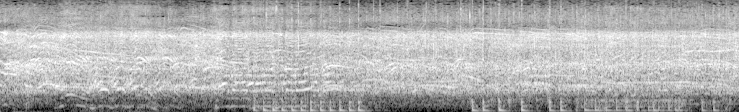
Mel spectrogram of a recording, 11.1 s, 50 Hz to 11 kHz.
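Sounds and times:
crowd cheering: 0.0 - 11.0
drum beaten fast: 3.6 - 5.8, 6.9 - 11.0.

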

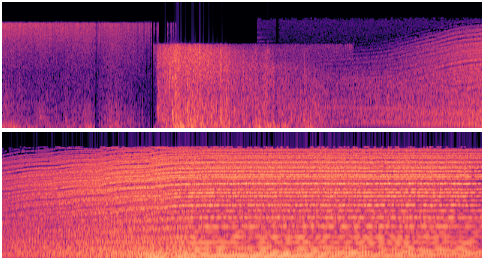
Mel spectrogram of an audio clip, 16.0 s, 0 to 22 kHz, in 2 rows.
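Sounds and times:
thunder crack and rumble: 0.0 - 6.0
sustained music chord: 5.4 - 16.0.

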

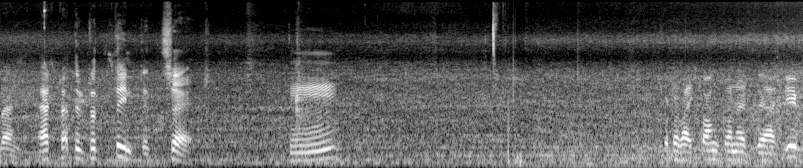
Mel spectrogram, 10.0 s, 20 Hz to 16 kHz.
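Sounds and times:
street traffic rush: 0.0 - 10.0.

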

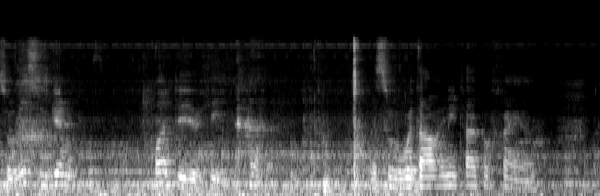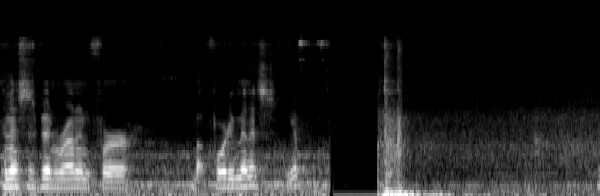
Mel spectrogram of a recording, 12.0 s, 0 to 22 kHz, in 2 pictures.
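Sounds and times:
wood fire rushing: 0.0 - 9.3
sharp knock: 9.8 - 10.2.

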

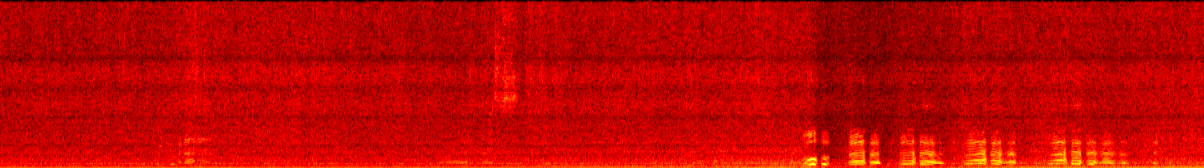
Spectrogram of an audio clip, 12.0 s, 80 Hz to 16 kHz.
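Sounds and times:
motorboat engine running: 0.0 - 12.0.

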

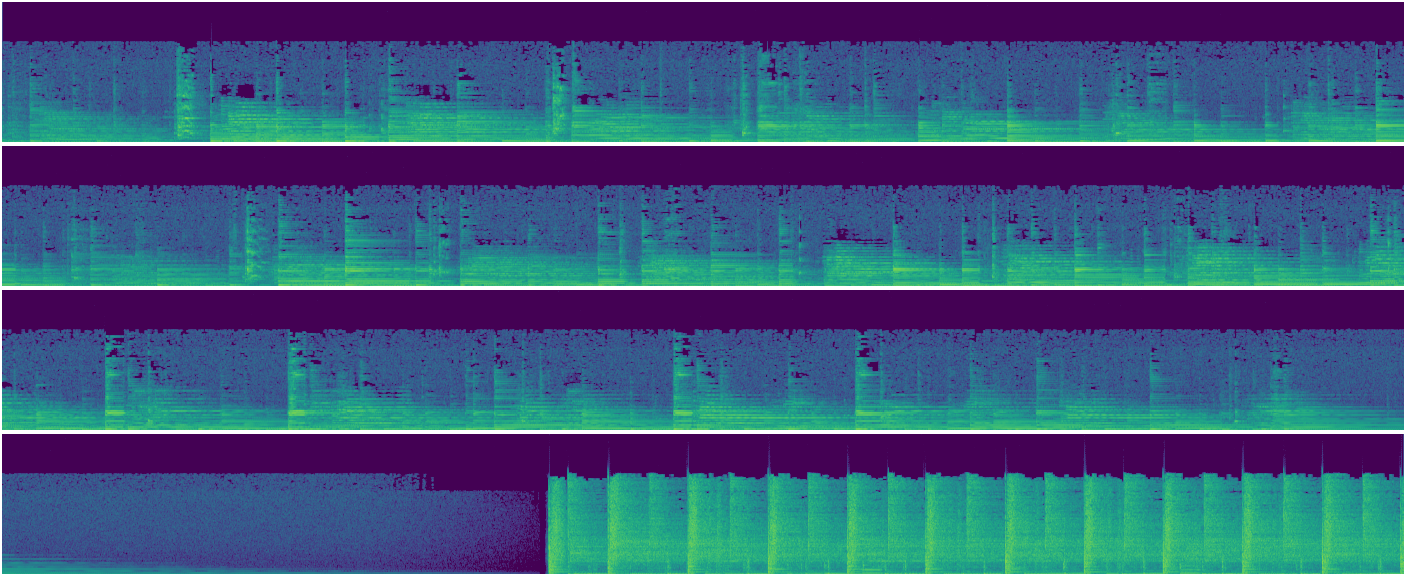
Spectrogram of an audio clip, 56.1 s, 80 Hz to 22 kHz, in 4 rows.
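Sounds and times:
picked guitar melody: 0.0 - 46.9, 47.5 - 56.0.

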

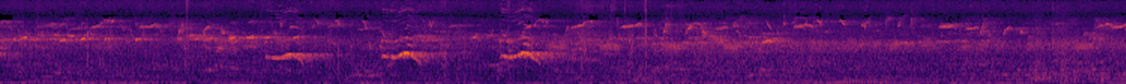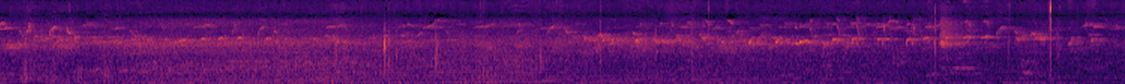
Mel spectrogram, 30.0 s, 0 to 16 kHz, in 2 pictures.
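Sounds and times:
birds chirping and calling: 0.0 - 30.0
low outdoor rumble: 4.2 - 29.3.

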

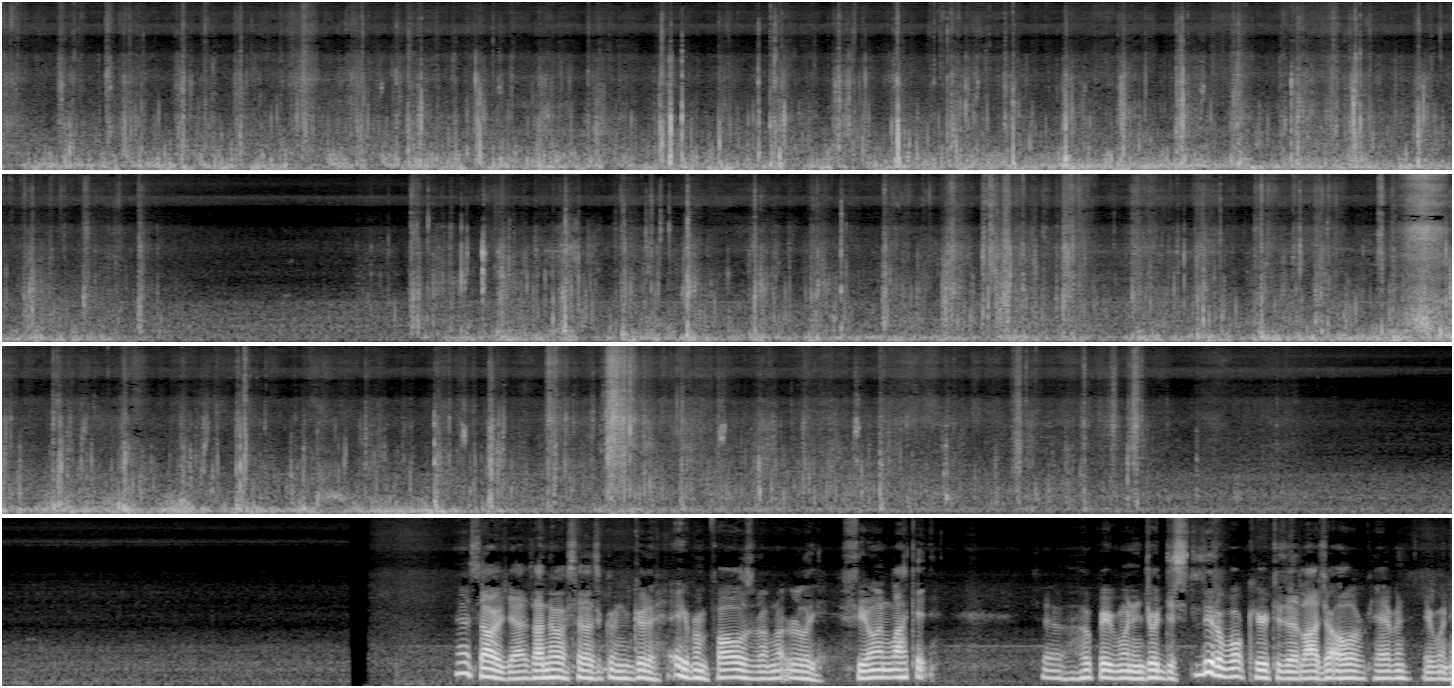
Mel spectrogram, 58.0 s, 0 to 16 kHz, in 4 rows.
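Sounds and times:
footsteps on fallen leaves: 0.0 - 15.9, 18.2 - 41.2.

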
